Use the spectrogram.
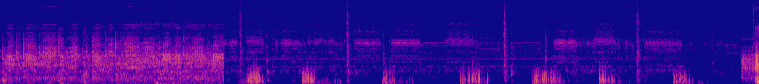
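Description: Sticker cutting machine slicing printed hand-drawn stickers: a steady whirring start, then a series of short, regular mechanical strokes and clicks with brief pauses between them, close and moderately loud.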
